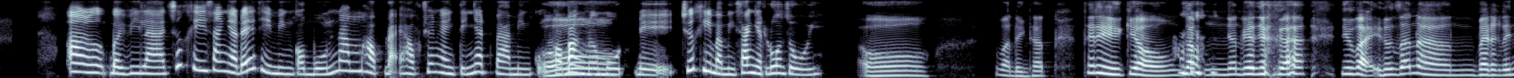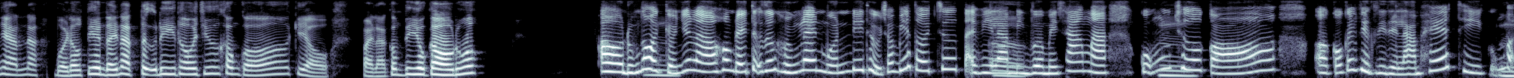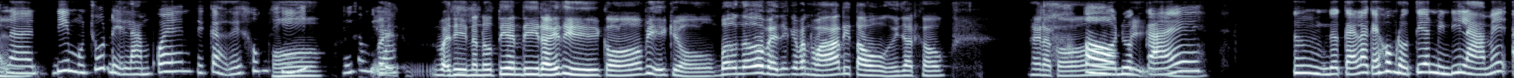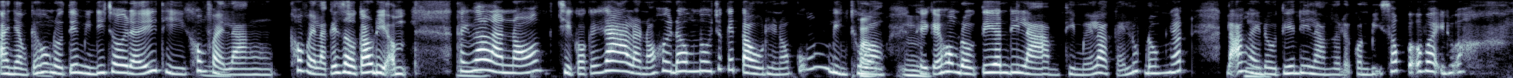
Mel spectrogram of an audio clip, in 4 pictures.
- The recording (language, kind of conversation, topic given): Vietnamese, podcast, Bạn có thể kể về một lần bạn bất ngờ trước văn hóa địa phương không?
- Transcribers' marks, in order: tapping; laughing while speaking: "nhà ga"; laugh; other background noise; chuckle; chuckle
